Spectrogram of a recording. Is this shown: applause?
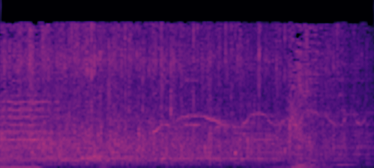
yes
